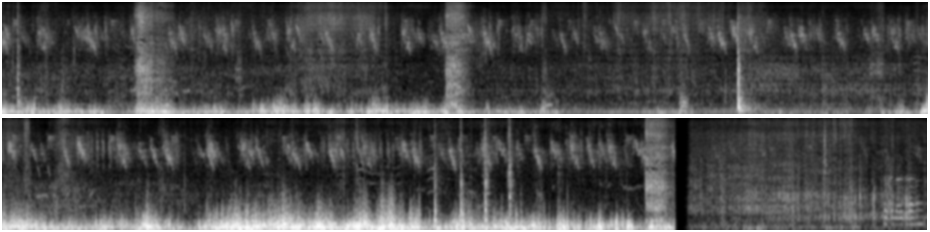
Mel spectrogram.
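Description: A steel shovel scraping and knocking in a metal wheelbarrow of sand-cement mix, with a few sharp strikes, over a loud low rumble and rapid high chirping.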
